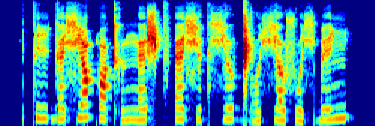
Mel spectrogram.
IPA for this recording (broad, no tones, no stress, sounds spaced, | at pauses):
t i ɡ ɛ ɕ i qʷ e kʼ ɨ ŋ ɛ ʃ t͡sʼ ɛ ɕ ɨ t ç ɘ ʊ̯ ɡ͡ǁ ɔ ç ɐ sʷ a ç ɓ e ɲ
